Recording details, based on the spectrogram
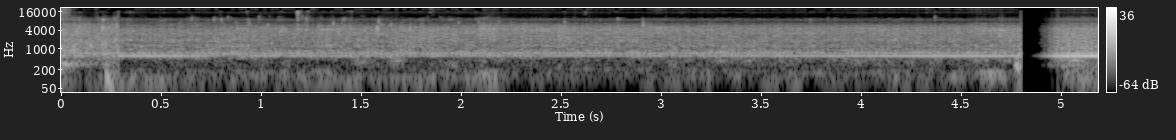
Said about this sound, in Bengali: সোয়াবিনের কোপ্তাটা রান্না হয়ে গেছে, ঢেলে নেবো এবার আমি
